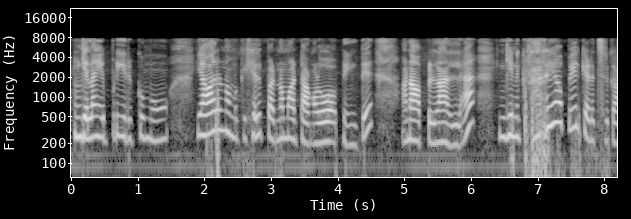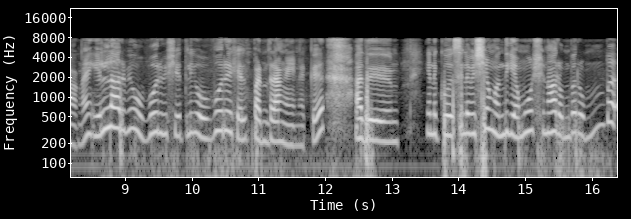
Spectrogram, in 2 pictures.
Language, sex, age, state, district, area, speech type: Tamil, female, 18-30, Tamil Nadu, Thanjavur, urban, spontaneous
